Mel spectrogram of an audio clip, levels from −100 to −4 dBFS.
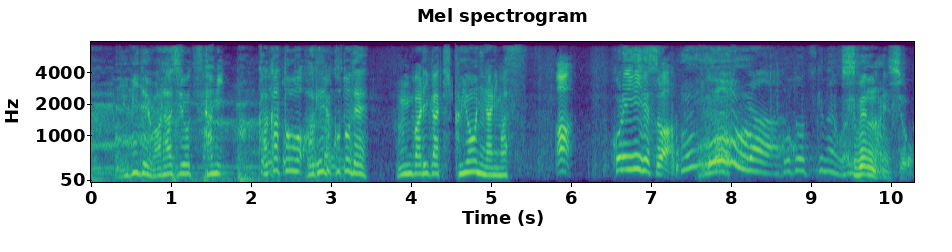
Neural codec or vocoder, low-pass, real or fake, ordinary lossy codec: codec, 16 kHz, 16 kbps, FunCodec, trained on Chinese and English, 50 frames a second; 7.2 kHz; fake; AAC, 32 kbps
